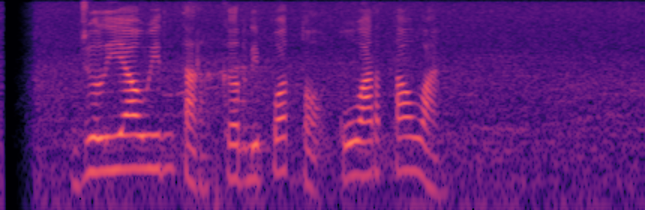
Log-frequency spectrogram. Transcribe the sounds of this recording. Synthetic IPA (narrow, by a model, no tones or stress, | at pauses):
d͡ʒuliawint̪ərkɨrdipɔt̪ɔkuwart̪awan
